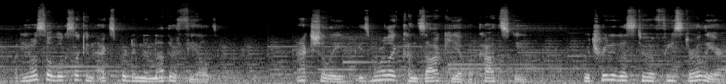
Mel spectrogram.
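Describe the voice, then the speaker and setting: A man's voice: on the high side, close to an everyday voice. Man as an earnest, puzzled young idol, music behind. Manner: serious, pondering, literal-minded. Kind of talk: anime-style fan dub acting.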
